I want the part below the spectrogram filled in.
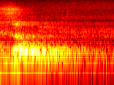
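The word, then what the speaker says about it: Zoe (ζωή): The word is spelt Z-O-E. Now, in our society, we say that's Zoe. Your Greek lesson is this. It's actually pronounced Zoe. Okay? With the emphasis on the A, not the Zo.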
